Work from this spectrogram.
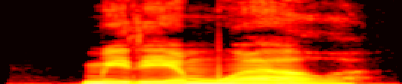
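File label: "medium well", English, female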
